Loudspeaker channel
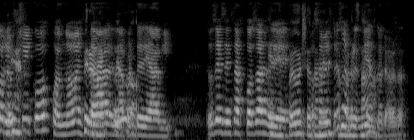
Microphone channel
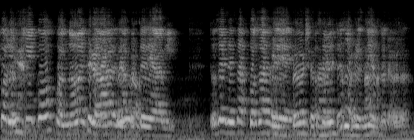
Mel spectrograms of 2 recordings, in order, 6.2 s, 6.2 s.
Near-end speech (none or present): none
